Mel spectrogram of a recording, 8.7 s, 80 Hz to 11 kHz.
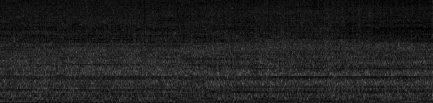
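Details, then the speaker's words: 1950 Johnson JW14 3 hp outboard, restoration, warm start: a loud, steady two-stroke buzz holds an even pace with no stumbling or knocking, running cleanly and healthy. "she's a 1950 three horsepower johnson jw14 got it right here amongst the beautiful cypress trees we'll give her a test run it's going to be a warm start"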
